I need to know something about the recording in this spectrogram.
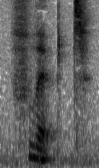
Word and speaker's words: flipped: you pronounce this sound in the infinitive the final sound of the verb is p p which is unvoiced therefore it is case one and the Ed is pronounced as a t flipped flipped how do you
